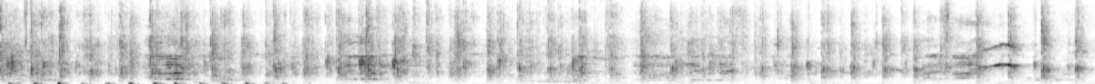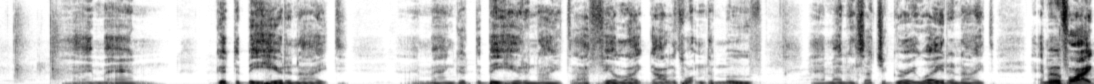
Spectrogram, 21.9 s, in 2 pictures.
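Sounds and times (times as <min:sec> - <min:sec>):
audience clapping at a church service: 0:00.0 - 0:11.6
speech: 0:13.1 - 0:14.4, 0:15.5 - 0:21.8.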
